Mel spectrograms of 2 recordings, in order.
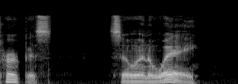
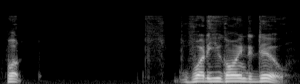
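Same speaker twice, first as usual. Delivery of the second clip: stammering, much higher and louder in panic; a beaten man begging in fear; terrified captive stammering out the question; frightened stammer; 12 semitones higher, 6 dB louder than usual. A narrator's reading. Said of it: "Eli stammered".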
